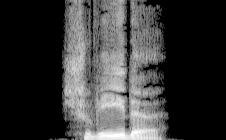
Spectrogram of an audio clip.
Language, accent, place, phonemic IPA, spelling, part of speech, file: German, Germany, Berlin, /ˈʃveːdə/, Schwede, noun, De-Schwede.ogg
- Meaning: 1. Swede (Swedish person) (male or of unspecified gender) 2. Swede (member of the Germanic tribal group) (male or of unspecified gender)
